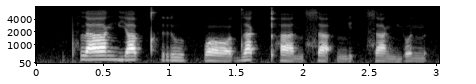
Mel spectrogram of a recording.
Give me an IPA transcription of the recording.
pʰ l aː˥˩ ŋ j a˥˩ p̚ kʰ r uː˨˩ k̚ p ɔː˩˦ d a˥˩ k̚ pʰ a˩˦ n s a˨˩ ʔ ŋ i˨˩ t̚ s a˨˩ ŋ j o˧ n

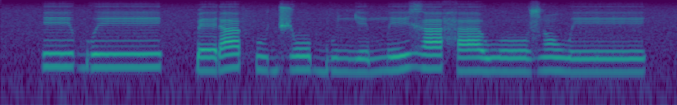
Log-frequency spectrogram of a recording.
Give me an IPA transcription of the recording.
eː˧ ɡʷ eː˧ | k͡p ɛ˨ ɾ a˦ f u˨ d͡ʒ o˧ b u˨ ɲ e˨ m e˨˦ ɣ a˧ h aː˧ w oː˧ z ɔ̃˦ w eː˧

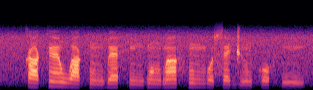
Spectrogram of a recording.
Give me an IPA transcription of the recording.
k a˧ k ɛ̃˦ w a˧ k ũ˨ ɡ͡b ɛ˧ h ĩ˨ ɡ͡b ɔ̃˧ ɡ͡b ã˦ h ũ˦ m o˦˨ s ɛ˧ d͡ʒ ũ˨ k o˧ h ĩ˨

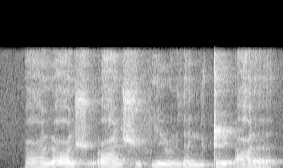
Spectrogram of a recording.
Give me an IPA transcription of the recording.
ʕ ʉ ʕ ʉ ʃ o̰ ʕ i ʃ ɵ f i ɭ ʉ l ɐ nʲ o ʈ e ɽ ḭ ʕ ɐ

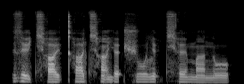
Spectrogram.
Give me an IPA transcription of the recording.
z ḛ˦˨ ɪ̯ t͡ɕʰ a˨ ɪ̯ kʰ ä˦ t͡ɕʰ ã˦˨ j ɛ˦ ʔ ʃ o˦ l ɪ˦ ʔ t͡ɕʰ ɛ˦ m ã˨ n o˨

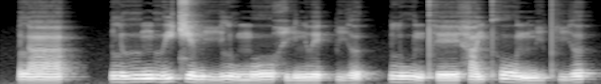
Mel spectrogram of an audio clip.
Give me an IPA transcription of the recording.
l aː˧ | l ɯː˧˥ ŋ ɯː˧˥ j t͡ɕ e˧ m iː˩˧ l u˩ m oː˧˥ h i˩˧ n ʋ e˧ t̚ p i˧˩ ə̯ | l uː˧˩ n pʰ eː˩˧ h a˧˥ j pʰ oː˥˨ n m i˩ pʰ i˧˥ ə̯

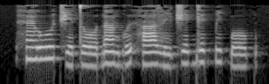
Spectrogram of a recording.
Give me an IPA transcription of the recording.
h ɛ̃˦ l w u˦ t͡ʃ e˨ t oː˨ ɗ ã˧ ɡʷ ɨ˨˦ h aː˧ z i˨ t͡ʃ e˧ ɡ e˦ k͡p i˦ k͡p oː˧ p

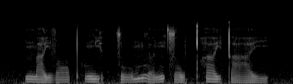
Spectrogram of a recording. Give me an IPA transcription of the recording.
n̪ aː˨˩ j l ɔː˨ pʰ ʊ˧ ŋ j ɪ˨ k̚ s uː˨˥ m l ɵ˨˥ n t͡s o˨˩ w t̪ʰ ɐ˧ j t̪ aː˨ j

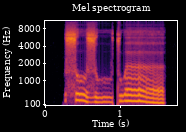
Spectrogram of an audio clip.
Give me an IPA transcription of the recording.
s o z uː t w ɐː

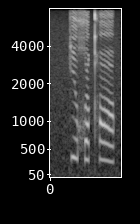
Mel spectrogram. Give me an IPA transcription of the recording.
k i˥˧ χʷ ɪ˦˥ qʰ ɑ˥˧

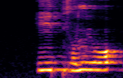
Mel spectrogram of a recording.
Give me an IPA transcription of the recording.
i bʲ ɔ̤ lʲ ɔ̤

